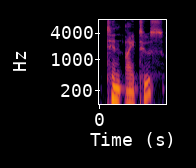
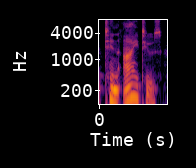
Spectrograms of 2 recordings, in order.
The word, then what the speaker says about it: tinnitus: Pronounced either tin-i-tus or tin-i-tus. Both are correct.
